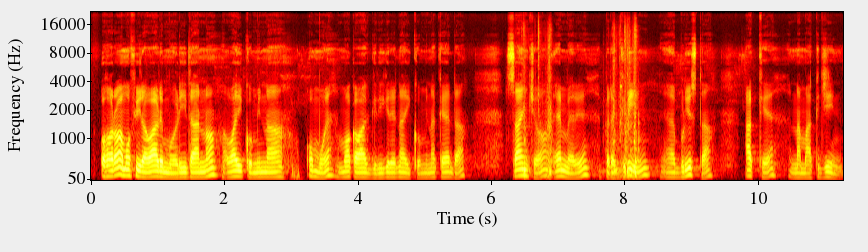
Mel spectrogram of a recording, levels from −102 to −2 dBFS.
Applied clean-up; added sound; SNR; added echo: none; Mechanisms; 11 dB; none.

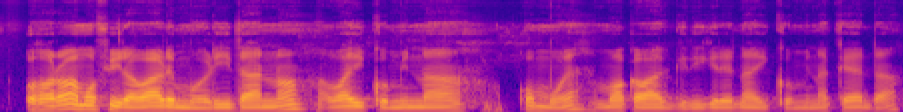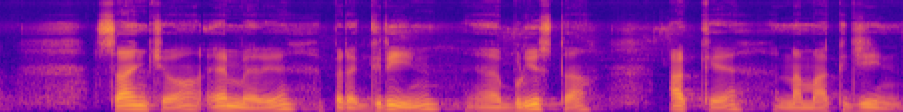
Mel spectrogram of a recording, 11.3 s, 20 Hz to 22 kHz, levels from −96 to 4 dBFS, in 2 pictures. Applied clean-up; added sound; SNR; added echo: none; none; none; none.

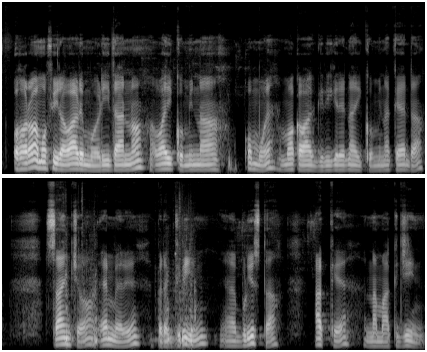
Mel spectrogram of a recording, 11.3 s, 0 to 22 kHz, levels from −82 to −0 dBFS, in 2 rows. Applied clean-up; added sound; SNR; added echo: neural mask model RNNoise.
